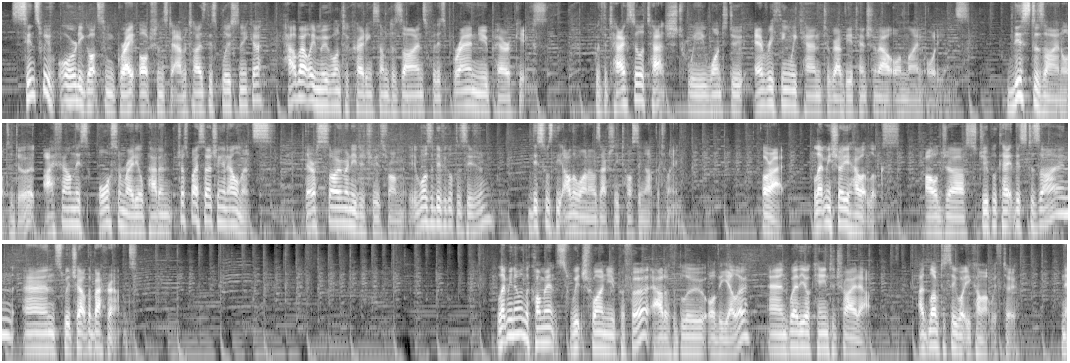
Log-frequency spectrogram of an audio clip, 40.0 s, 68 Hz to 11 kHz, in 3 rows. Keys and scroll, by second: 26.9 Delete.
